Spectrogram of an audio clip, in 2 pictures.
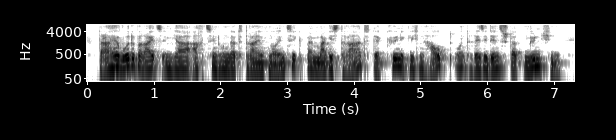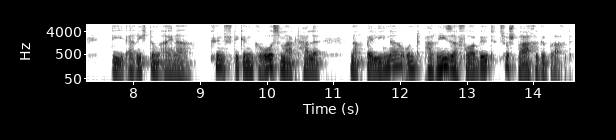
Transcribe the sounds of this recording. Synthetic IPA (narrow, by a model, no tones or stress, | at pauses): d̥aːɦeːɐvʊɐdəbəʁaɪt͡sɪmjaːɐʔaχt͡seːnɦʊndɐtd̥ʁaɪʊntnɔʏnt͡sɪçb̥aɪmːaɡistʁ̥aːtd̥eːɐkʰøːnɪklɪçn̩haʊp̚tʰʊntʁezidɛnt͡sʃtatmʏnçn̩ | d̥iːʔɛɐʁɪçtʊŋʔa̰ɪnɐ̰ | kʰʏnftɪɡənɡʁoːsmaɐk̚thalə | naːχb̥ɛɐliːnɐʔʊntpʰaʁiːzɐfoːɐbɪltt͡suːɐʃpʁ̥aːχəɡəbʁa̰χt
